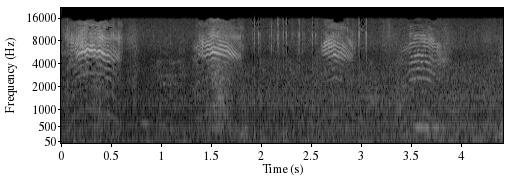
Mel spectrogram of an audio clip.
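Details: Newborn kitten carried to the nest by its mother cat, Como: four high, thin, arching mews, each rising then falling, repeated about every second over a faint steady hiss.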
